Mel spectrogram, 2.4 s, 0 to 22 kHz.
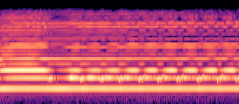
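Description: A-key diatonic blues harmonica holding one draw note, the 4 draw, with a hand tremolo. From about a second in, the cupped hands opening and closing around the harp make the note pulse about five times a second.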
